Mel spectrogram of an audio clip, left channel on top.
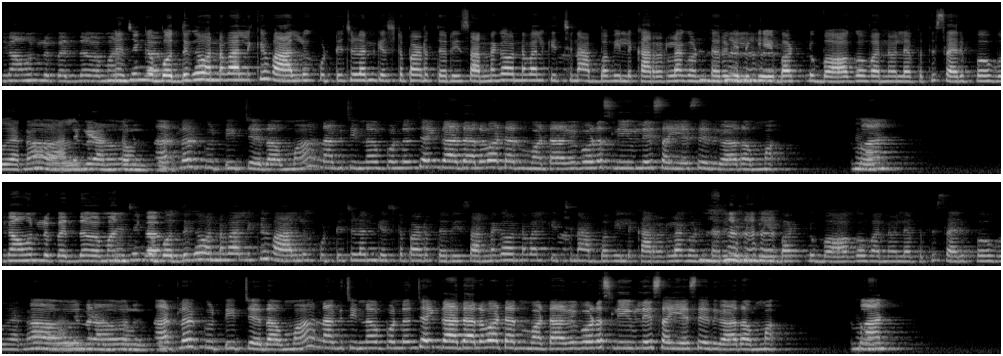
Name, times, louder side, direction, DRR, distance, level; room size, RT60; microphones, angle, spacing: voice 1, 0.0-1.6 2.6-2.7 7.0-7.8 10.3-17.7 18.5-18.8, right 3 dB, 40° right, 10 dB, 0.5 m, -23 dB
voice 2, 1.0-11.6 18.5-18.8, left 6 dB, 70° left, 13 dB, 0.4 m, -23 dB
8.8 x 3.1 x 4.5 m, 0.83 s
head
